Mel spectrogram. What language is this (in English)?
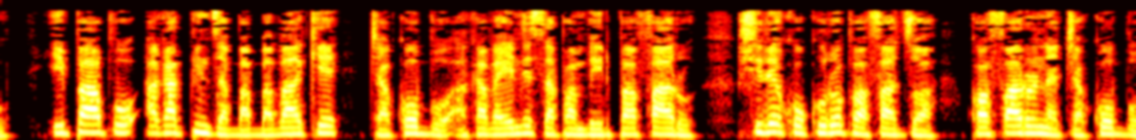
Shona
